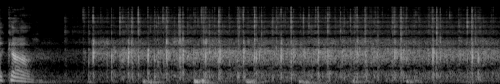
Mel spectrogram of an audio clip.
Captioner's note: audience applauding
